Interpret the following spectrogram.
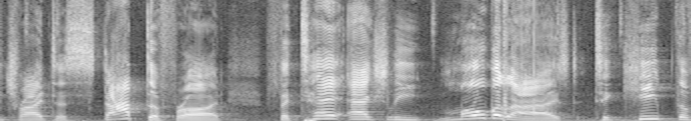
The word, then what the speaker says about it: Fateh: I said Fateh in my previous videos, but it looks like it's Fateh, so we're gonna try to pronounce it correctly.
